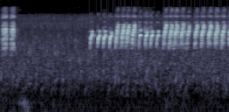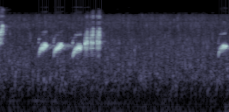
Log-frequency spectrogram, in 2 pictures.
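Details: Masteran of rough 'tembakan kasar' song for training kept songbirds: a fast rattling series of high notes lasting about two seconds, then three to four sweeping upslurred whistles, one more whistle closing the passage.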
